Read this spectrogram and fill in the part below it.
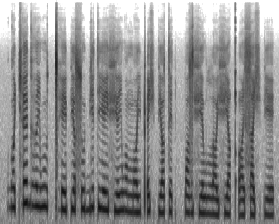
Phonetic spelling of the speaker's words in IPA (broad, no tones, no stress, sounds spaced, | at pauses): ɡ ɒ cʰ ɛ ɡʱ ə i̯ w u t ǀʰ e pʲ ɒ s u bʲ e t j e i̯ fʲ ə i̯ w ɔ ŋ ɔ j pʼ ɛ ç pʲ ɒ t e t pː ɒ z fʲ ɛ w lː ɒ y̯ fʲ e qʼ ɔ i̯ s a ç pʲ e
